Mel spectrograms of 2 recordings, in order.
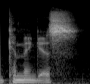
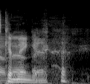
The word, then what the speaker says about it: Kuminga: My whole point with the Warriors, and after watching them play last night, is if Kuminga, am I saying that right? Because Mikey's making fun of me that I keep calling him Kumingus. – I think it's Kuminga.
